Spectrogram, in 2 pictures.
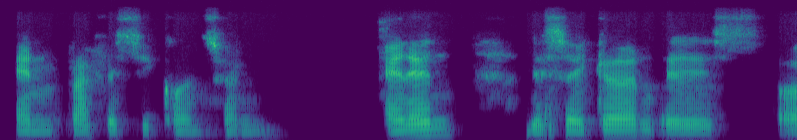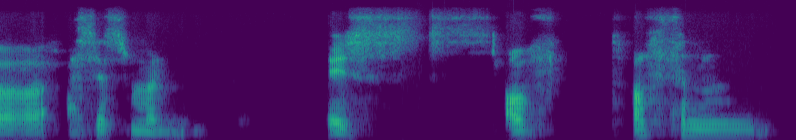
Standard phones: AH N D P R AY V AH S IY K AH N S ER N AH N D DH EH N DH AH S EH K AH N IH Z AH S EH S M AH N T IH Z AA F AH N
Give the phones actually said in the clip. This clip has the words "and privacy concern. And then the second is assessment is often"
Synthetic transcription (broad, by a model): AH N P R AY F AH S IY K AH N S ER N AH N D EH N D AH S EH K AH N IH S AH S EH S M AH N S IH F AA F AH N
